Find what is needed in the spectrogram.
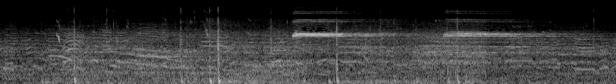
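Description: Indoor volleyball play in a large hall: a few sharp knocks of the ball being struck, players shouting, then a loud blast of the referee's whistle about three seconds in, followed a little later by a second, shorter whistle.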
